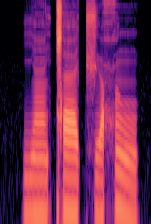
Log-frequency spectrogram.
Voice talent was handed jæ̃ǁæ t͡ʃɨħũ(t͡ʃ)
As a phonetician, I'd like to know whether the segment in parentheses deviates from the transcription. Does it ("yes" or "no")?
yes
